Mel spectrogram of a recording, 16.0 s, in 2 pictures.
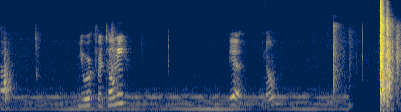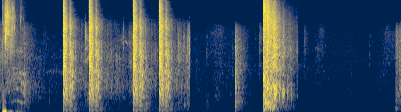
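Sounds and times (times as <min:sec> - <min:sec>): gunshots: 0:07.6 - 0:08.7, 0:09.3 - 0:11.8, 0:13.3 - 0:14.0.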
